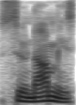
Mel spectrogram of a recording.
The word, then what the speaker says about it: tsunami: Suwadi? Nakora says. Looks down at Petra, who simply shrugs. Suwadi again, Chance? I believe it is pronounced tsunami, sir.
